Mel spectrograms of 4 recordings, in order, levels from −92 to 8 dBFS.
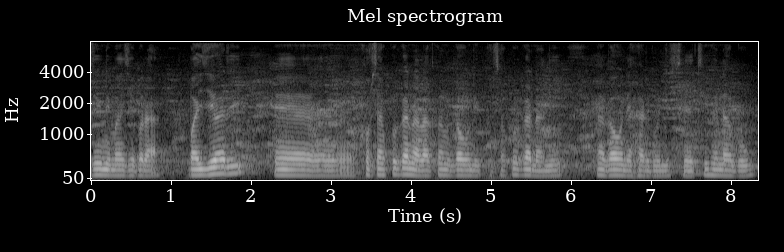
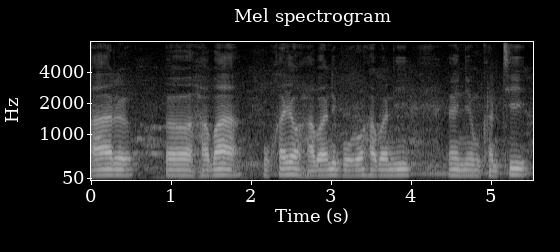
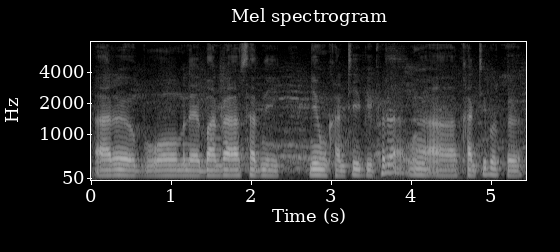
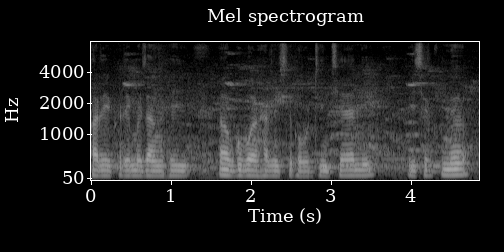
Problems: low volume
